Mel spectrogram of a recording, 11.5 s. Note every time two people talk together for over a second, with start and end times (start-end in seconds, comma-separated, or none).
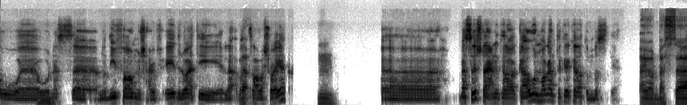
none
